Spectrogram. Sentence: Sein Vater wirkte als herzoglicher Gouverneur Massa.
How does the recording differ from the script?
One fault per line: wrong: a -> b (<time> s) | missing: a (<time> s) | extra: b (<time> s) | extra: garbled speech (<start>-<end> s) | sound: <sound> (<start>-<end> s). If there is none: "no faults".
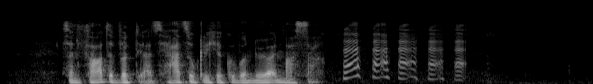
extra: in (2.7 s)
sound: laugh (3.4-4.7 s)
